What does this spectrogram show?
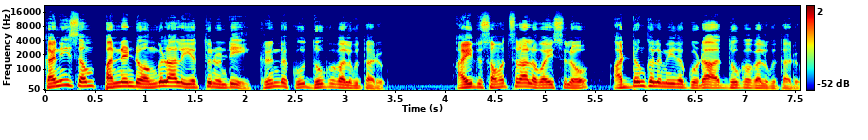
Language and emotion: Telugu, neutral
